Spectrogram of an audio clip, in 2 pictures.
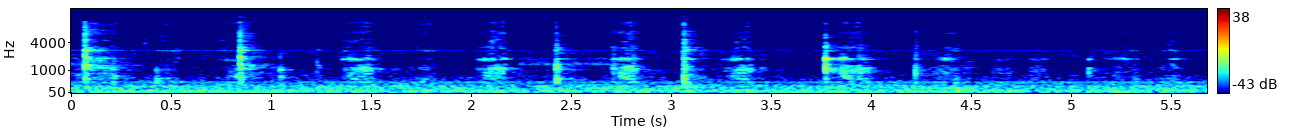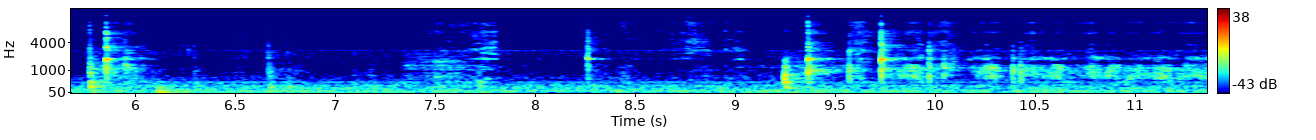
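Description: Wooden spoon stirring tomato sauce and milk in a bowl: soft scraping with scattered light clicks and taps of the spoon against the bowl's side, busier near the end.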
